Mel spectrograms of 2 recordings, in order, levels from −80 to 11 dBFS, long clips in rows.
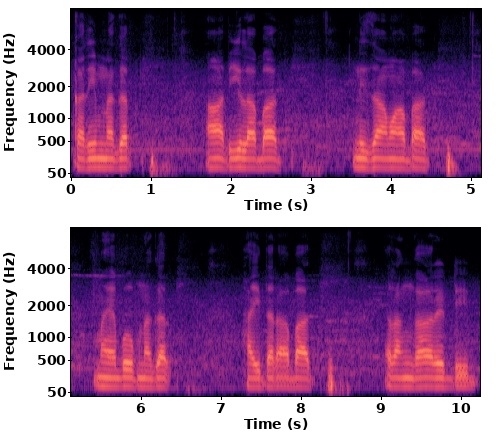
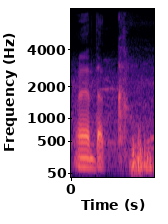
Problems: constant background noise, background conversations at intervals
